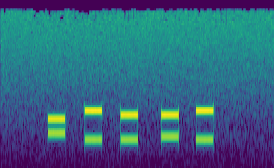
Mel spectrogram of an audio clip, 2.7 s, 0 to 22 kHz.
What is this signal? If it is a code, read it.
DTMF, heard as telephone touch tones, dialled by hand, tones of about 170 ms. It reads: 73253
